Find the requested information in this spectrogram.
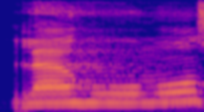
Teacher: karena ada baris fathah tegak di atas huruf lam maka cara bacanya dipanjang lamnya dua harakat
